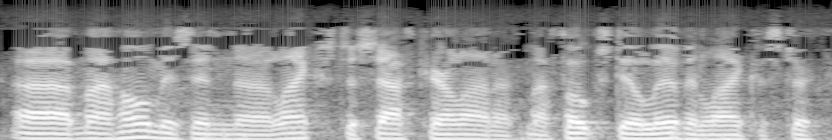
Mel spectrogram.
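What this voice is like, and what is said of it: Southern US drawl. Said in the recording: “all of you, as we've mentioned before, will be talking with southern drawls ... Mine is a little bit less subdued than yours, but more subdued than my brother's. But I still talk like I'm from the South”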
